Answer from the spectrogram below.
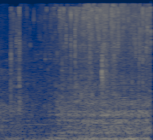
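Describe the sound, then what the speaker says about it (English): Water runs from a tap into a rabbit litter tray holding a little disinfectant, a close, steady splashing rush that builds slightly over a moment, with no talking. "Add water."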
